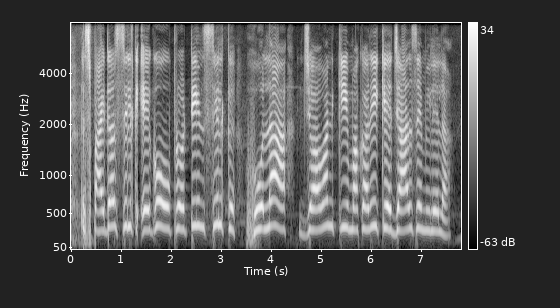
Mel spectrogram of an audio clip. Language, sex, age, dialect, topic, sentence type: Bhojpuri, female, 18-24, Southern / Standard, agriculture, statement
